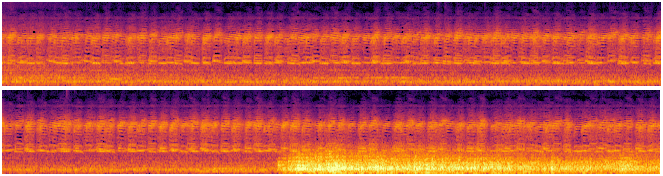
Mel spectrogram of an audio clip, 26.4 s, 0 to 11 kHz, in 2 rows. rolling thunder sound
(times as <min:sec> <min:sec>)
0:18.6 0:26.3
